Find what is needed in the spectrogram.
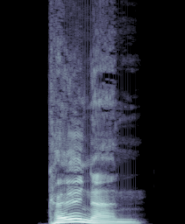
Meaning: dative plural of Kölner
- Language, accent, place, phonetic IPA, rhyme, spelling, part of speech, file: German, Germany, Berlin, [ˈkœlnɐn], -œlnɐn, Kölnern, noun, De-Kölnern.ogg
